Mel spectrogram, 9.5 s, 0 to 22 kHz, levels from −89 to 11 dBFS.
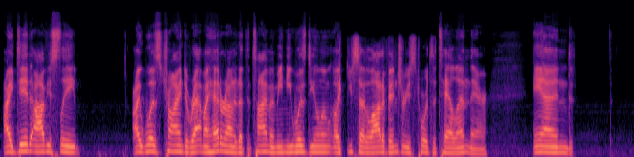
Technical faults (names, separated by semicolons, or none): call bitrate drop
